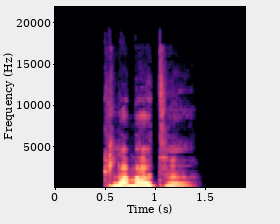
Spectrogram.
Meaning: inflection of klammern: 1. first/third-person singular preterite 2. first/third-person singular subjunctive II
- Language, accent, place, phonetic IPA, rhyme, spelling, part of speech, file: German, Germany, Berlin, [ˈklamɐtə], -amɐtə, klammerte, verb, De-klammerte.ogg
